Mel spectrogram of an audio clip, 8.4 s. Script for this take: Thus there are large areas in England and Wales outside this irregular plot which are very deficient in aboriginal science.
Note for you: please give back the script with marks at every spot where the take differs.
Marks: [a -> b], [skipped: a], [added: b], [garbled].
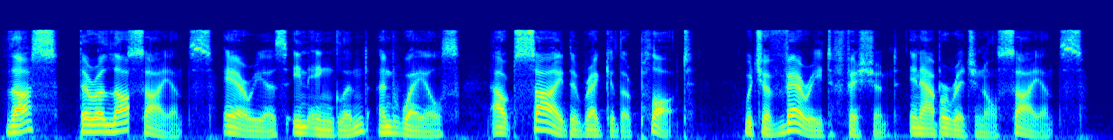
Thus there are [large -> science] areas in England and Wales outside [skipped: this] irregular plot which are very deficient in aboriginal science.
